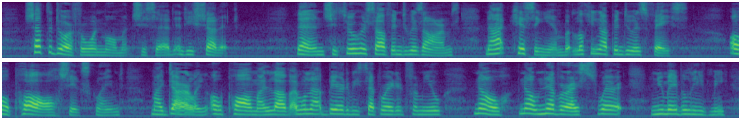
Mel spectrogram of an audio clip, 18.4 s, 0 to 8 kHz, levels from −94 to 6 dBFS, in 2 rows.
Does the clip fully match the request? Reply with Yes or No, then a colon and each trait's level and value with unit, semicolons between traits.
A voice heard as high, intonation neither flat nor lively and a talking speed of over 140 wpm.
Yes: high, 200 Hz; average, 3.9 semitones; average, 190 wpm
